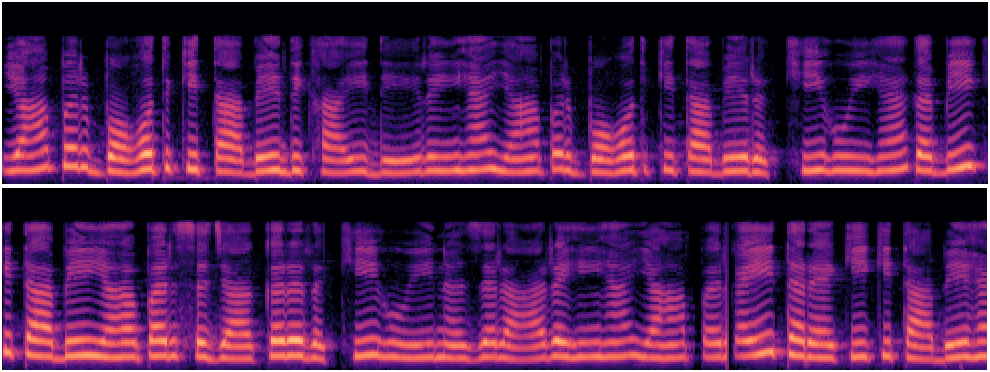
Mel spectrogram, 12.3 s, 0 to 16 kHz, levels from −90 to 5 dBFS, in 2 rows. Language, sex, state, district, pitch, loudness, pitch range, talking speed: Hindi, female, Chhattisgarh, Bastar, 285 Hz, -21 LUFS, 265-300 Hz, 165 wpm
